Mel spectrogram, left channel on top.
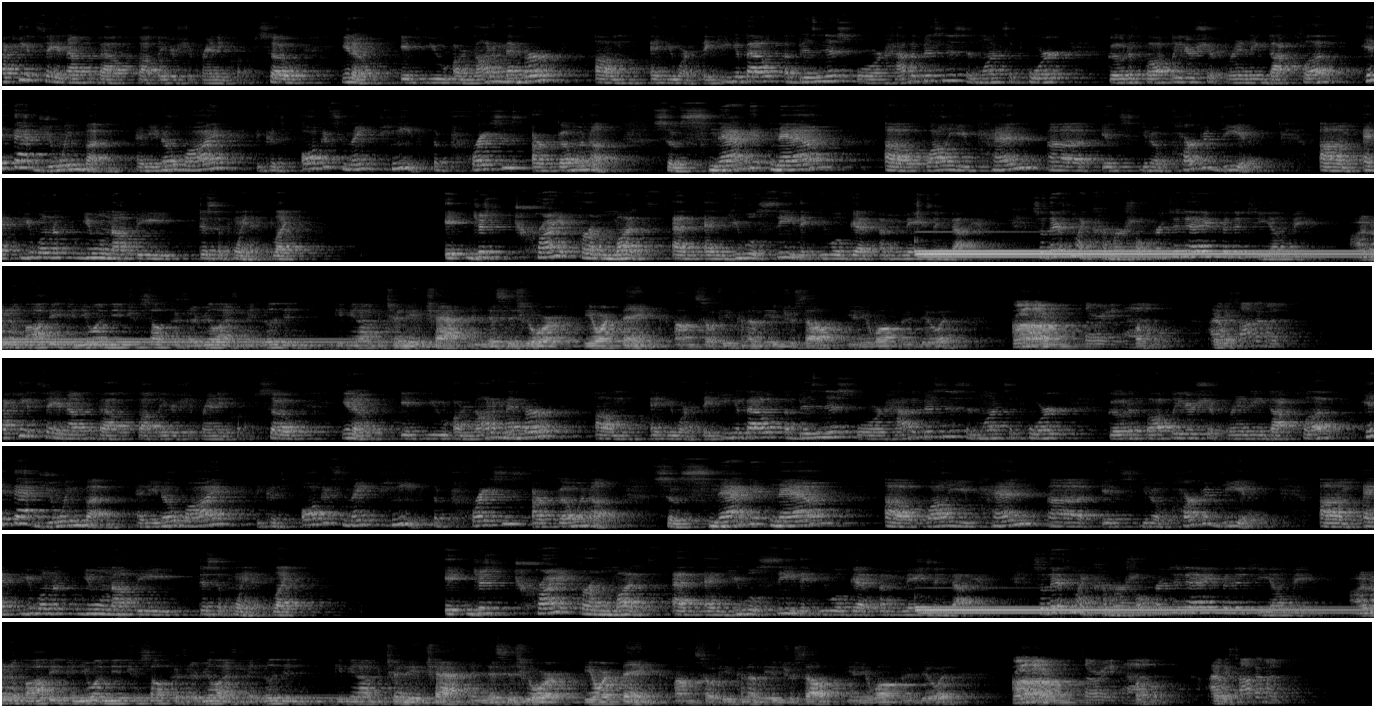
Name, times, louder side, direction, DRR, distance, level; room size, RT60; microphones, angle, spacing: voice 1, 0.0-3.7 4.0-5.5 5.9-13.3 13.6-22.0 22.5-29.1 29.4-30.3 31.9-40.6, left 1 dB, 15° left, -3 dB, 1.3 m, -35 dB
Mallet percussion, 36.6-45.2, left 5 dB, 80° left, 0.6 m, -30 dB
voice 2, 40.9-50.7 51.3-51.8 52.5-52.6 53.3-53.5, equal, 10° right, -2 dB, 1.2 m, -33 dB
voice 3, 51.3-52.7 53.2-53.9, right 2 dB, 50° right, 2 dB, 0.9 m, -37 dB
10.5 x 6.2 x 2.7 m, 1.1 s
head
